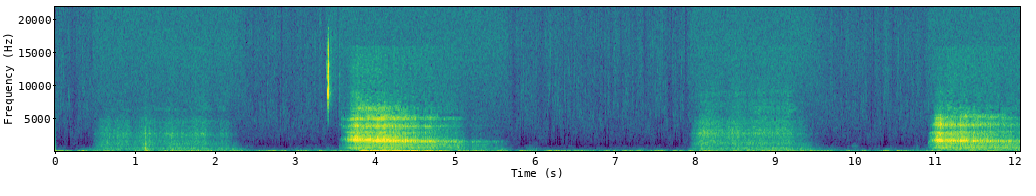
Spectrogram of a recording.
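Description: Slow, deep breaths come in an unhurried rhythm as someone calms their breathing, about four airy in-and-out breaths, each a couple of seconds long. One sounds heavier, like a sigh. No one speaks.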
